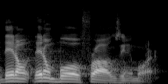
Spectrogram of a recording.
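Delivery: ordinary talk, nothing marked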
